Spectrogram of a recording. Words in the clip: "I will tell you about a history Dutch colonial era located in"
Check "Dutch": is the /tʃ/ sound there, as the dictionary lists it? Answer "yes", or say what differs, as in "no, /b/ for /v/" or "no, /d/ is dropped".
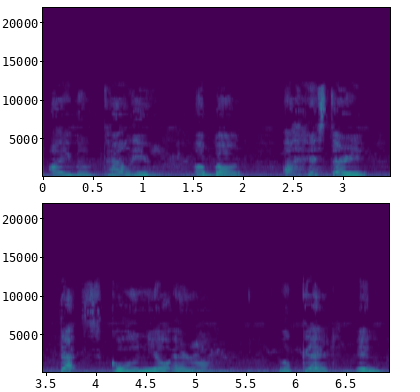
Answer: no, /s/ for /tʃ/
